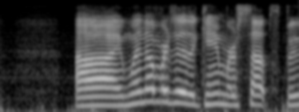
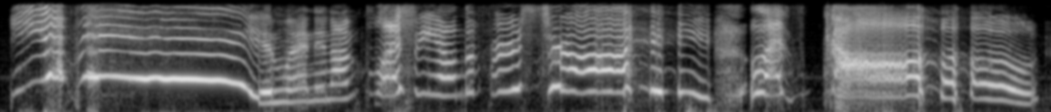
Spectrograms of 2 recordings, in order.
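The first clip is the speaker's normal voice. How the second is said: much higher, loud joyful yell; ecstatic cheer; 14 semitones higher, 10 dB louder, much slower than usual. Real, not acted. Vlogger celebrating a first-try plushie win, high and loud. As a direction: shout out the win.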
